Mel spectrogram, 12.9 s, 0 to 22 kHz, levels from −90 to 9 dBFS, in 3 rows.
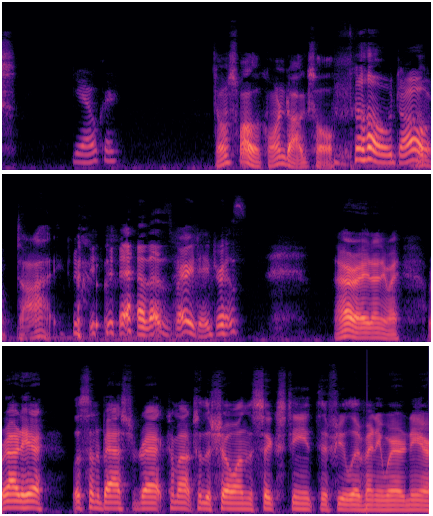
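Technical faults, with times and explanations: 3.33 s, 4.84 s and 12.24 s, dropped buffer (overrun): each is a jump where the speech skips forward, with no gap of silence. The likely cause is the recording software missing a buffer before the hardware overwrote it, splicing out around 10 ms of audio.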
